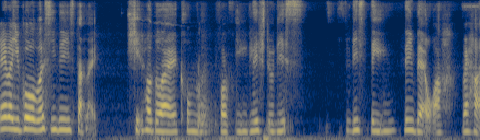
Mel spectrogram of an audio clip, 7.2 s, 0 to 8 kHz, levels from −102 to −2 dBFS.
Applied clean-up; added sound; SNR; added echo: neural mask model DeepFilterNet 3.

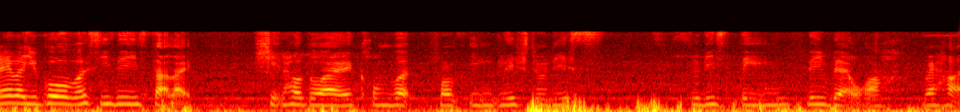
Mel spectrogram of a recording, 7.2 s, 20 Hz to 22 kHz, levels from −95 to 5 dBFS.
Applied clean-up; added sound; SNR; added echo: none; none; none; none.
